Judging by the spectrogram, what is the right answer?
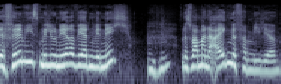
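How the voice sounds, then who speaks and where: A woman with an unremarkable speaking voice talks at a moderate pace, her fairly high pitch carrying lively intonation. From Palatinate, Germany. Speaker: state politician and filmmaker. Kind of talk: interview conversation.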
